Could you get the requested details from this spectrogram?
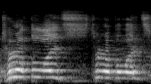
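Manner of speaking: high-pitched comic command; urgent call. Acted. Acted urgent call during lovemaking.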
